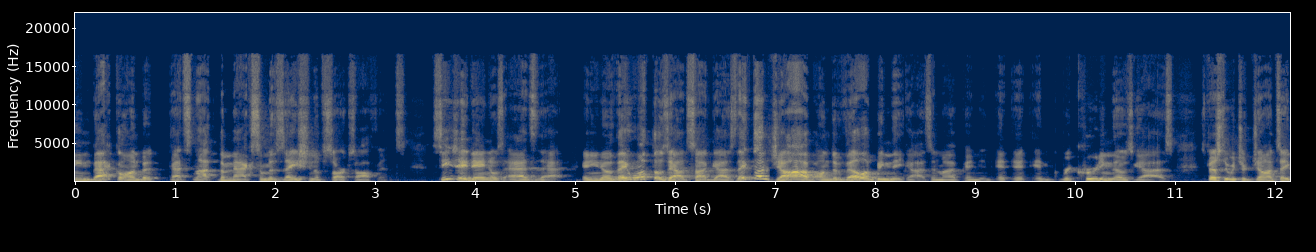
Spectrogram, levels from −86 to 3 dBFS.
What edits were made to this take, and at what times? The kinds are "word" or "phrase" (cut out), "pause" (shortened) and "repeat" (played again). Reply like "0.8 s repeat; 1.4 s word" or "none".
5.0 s pause; 6.9 s word; 8.3 s word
